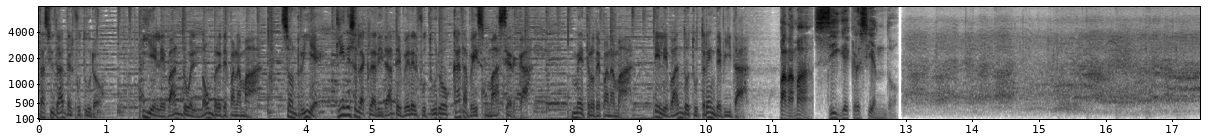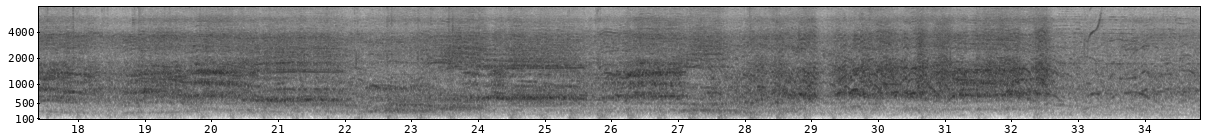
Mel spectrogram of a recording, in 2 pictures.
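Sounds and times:
speech: 0:00.0 - 0:12.9
celebrating crowd cheering in city streets: 0:13.0 - 0:34.8.

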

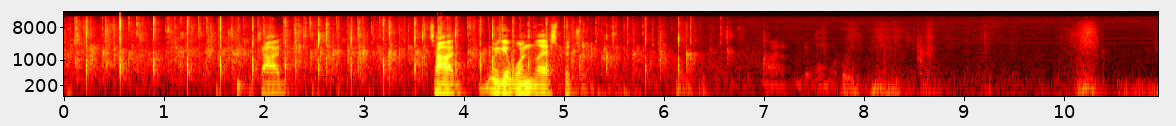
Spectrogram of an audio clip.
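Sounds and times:
scattered handclaps: 0:00.0 - 0:07.1
speech: 0:01.8 - 0:02.4, 0:03.7 - 0:05.4.

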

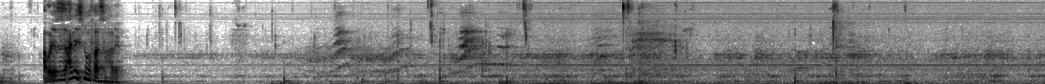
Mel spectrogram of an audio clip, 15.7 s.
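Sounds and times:
speech: 0:00.7 - 0:02.0
fighting cats hissing: 0:03.4 - 0:13.2
cats fighting with drawn-out wavering yowls: 0:04.4 - 0:08.0, 0:08.8 - 0:10.4.

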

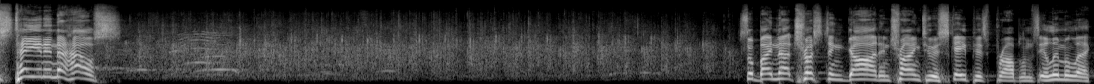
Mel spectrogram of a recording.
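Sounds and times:
speech: 0:00.2 - 0:01.3, 0:07.4 - 0:10.9
audience clapping: 0:00.4 - 0:08.3
audience shouting: 0:01.2 - 0:04.1.

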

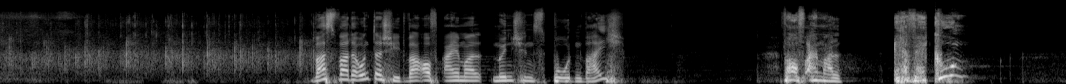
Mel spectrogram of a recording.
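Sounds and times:
audience clapping: 0:00.0 - 0:04.3
speech: 0:03.1 - 0:06.3, 0:07.8 - 0:08.5.

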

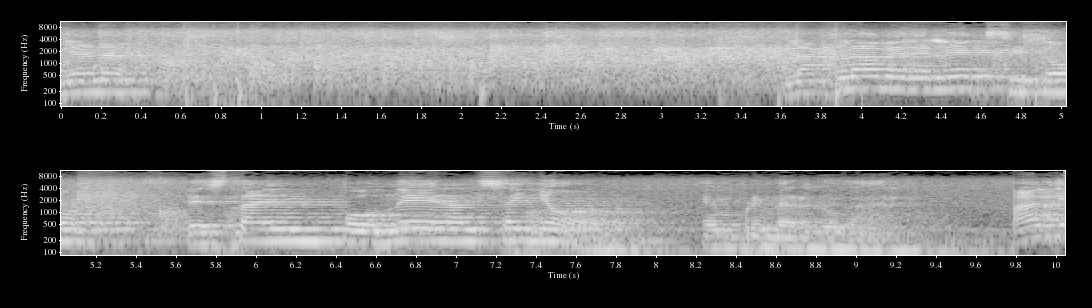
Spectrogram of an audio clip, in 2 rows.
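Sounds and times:
audience applauding: 0:00.0 - 0:05.6
speech: 0:03.9 - 0:10.0.

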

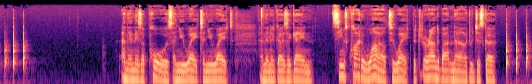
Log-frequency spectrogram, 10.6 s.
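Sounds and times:
speech: 0:02.4 - 0:10.0
knocks on a hard surface imitating a woodpecker drumming: 0:10.1 - 0:10.6.

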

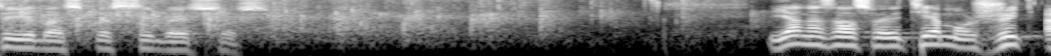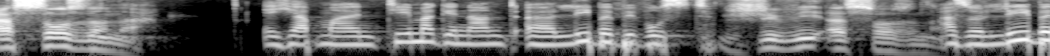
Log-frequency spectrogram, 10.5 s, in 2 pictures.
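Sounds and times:
speech: 0:00.0 - 0:01.6, 0:03.8 - 0:10.4
audience applause: 0:00.0 - 0:04.4.

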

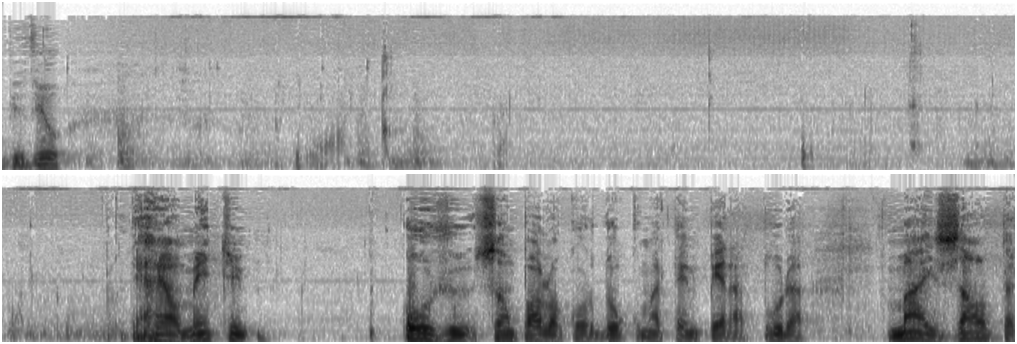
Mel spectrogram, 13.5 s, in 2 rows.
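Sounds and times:
speech: 0:00.0 - 0:00.9, 0:07.8 - 0:08.5, 0:09.5 - 0:13.5
person drinking a glass of water: 0:00.5 - 0:07.8, 0:08.5 - 0:09.4.

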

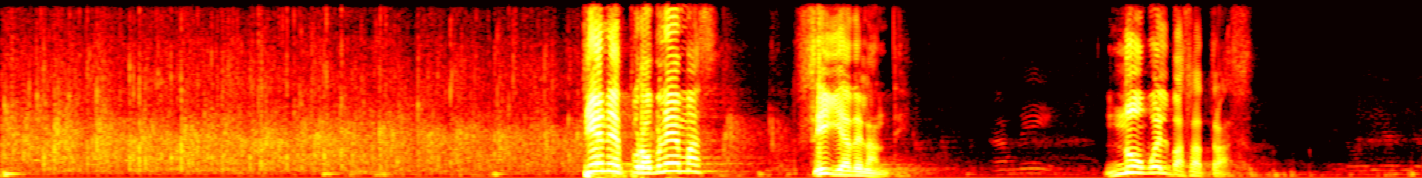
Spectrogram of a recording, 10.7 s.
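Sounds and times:
audience applause: 0:00.0 - 0:06.0
speech: 0:04.4 - 0:05.4, 0:06.1 - 0:06.8, 0:08.3 - 0:09.4.

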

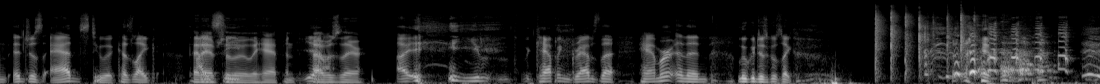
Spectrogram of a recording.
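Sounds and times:
speech: 0:00.0 - 0:08.4, 0:09.6 - 0:11.0
hands clapping: 0:08.8 - 0:10.0
laughter: 0:09.2 - 0:11.0.

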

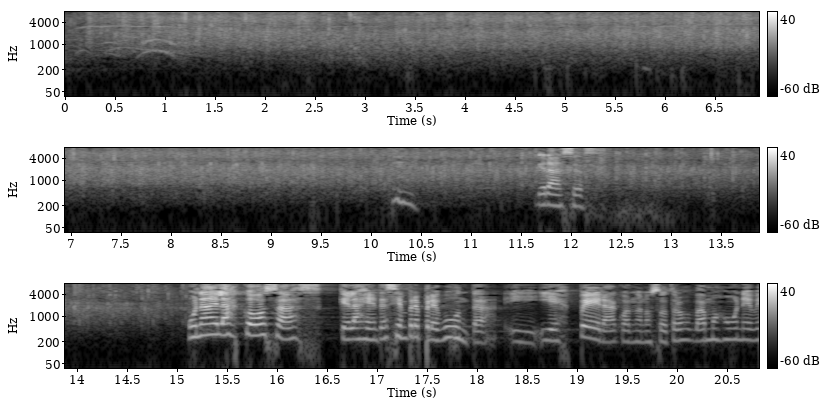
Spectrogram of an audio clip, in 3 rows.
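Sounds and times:
vocal whoop: 0:00.0 - 0:01.4
audience applause: 0:00.0 - 0:15.2
speech: 0:10.2 - 0:10.6, 0:11.7 - 0:12.4, 0:15.2 - 0:20.8.

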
